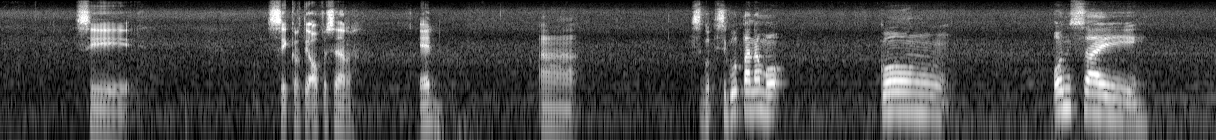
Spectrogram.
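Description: A man speaks close to the microphone in short, animated bursts with pauses between.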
